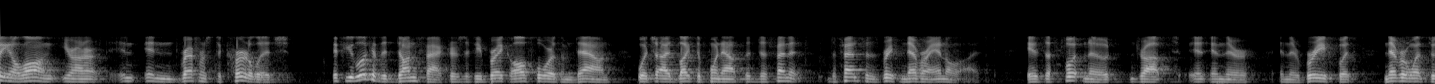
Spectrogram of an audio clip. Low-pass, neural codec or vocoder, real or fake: 3.6 kHz; none; real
